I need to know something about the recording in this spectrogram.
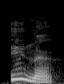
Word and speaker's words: humain: Humain, remember, H is not pronounced, A-I-N, un, humain.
